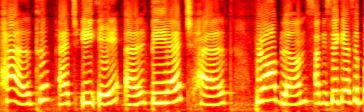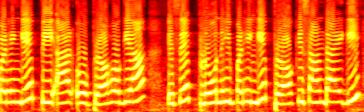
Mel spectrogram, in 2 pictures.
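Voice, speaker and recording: Slow, high-voiced woman teaching phonics. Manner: spells words letter by letter, then asks and answers her own questions; reads English sentences very slowly and deliberately. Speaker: English reading teacher. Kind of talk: Hindi-language phonics lesson.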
